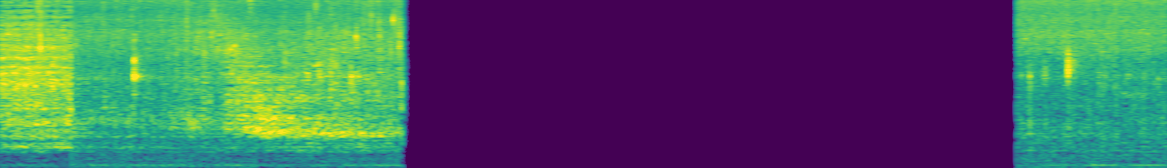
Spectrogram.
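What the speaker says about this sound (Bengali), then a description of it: "এবার ব্যাটারের মধ্যে একটা নাস্তা ডুবিয়ে গরম তেলের উপর ছেড়ে দেব।" Potato-and-flour snacks dipped in batter hiss softly in hot oil, a steady low sizzle that drops out into complete silence midway before the frying noise returns.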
